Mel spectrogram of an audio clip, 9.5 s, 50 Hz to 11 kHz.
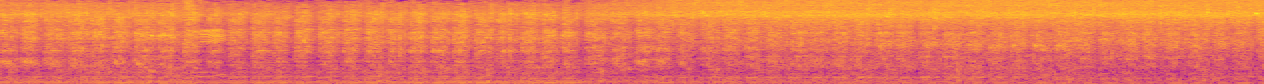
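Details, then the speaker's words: Sea Ray boat's Mercury 350 V8 with Rochester Quadrajet four-barrel, divorced choke, previously hard to start cold, primed once, first start in over two weeks: catches quickly and settles into a steady, even idle with no misfire or stumble; normal cold start. "so i fired right up which is really good"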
